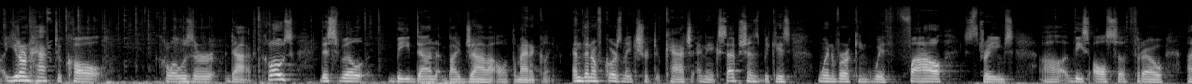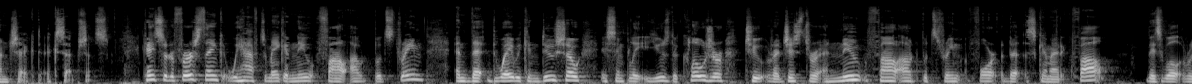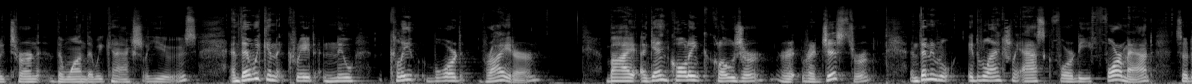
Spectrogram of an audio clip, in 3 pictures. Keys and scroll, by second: 2.8 Return.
